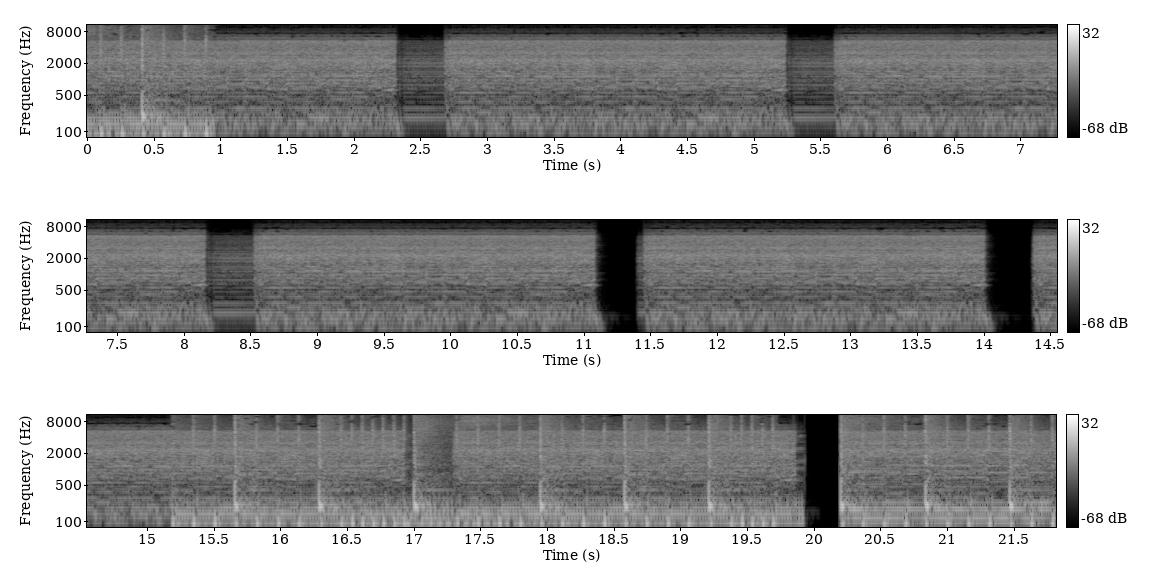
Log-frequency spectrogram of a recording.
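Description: Distorted heavy-metal electric rhythm guitar riff played alone, pausing briefly between phrases, twice stopping dead for a moment. The phrases are edited takes whose beginnings and endings are faded so they don't sound chopped off. Drums and bass come back in with the full mix about fifteen seconds in.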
